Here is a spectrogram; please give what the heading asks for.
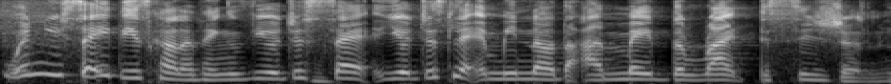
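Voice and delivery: ordinary delivery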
